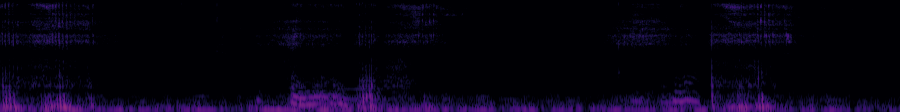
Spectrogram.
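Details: Dog snoring: faint, noisy snorting breaths with soft rattling snores against steady background hiss; snoring.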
